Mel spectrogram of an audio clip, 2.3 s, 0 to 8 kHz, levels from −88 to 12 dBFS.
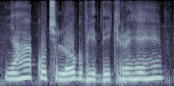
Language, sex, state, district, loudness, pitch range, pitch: Hindi, male, Jharkhand, Ranchi, -10 LUFS, 160-185 Hz, 170 Hz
